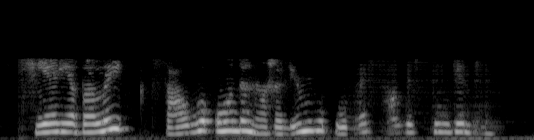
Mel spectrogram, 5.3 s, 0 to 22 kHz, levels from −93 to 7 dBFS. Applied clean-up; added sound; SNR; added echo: neural mask model DeepFilterNet 3.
